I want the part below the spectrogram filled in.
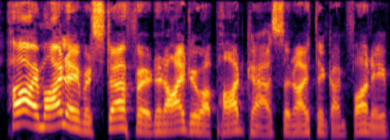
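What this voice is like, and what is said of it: Exaggerated very deep voice impression. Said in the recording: “somebody does an impression of my voice ... It's just this very deep.”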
